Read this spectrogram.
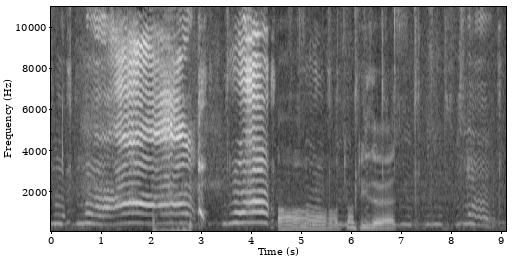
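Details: Baby crying after a sneeze that seemed to scare the baby: loud, high-pitched wails repeated with brief gasping pauses, an ordinary distressed cry.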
